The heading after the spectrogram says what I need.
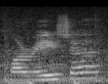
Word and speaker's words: Laurasia: of lorry croatia i should be able to pronounce that has my name in it but laurasia and the second continent um was known as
